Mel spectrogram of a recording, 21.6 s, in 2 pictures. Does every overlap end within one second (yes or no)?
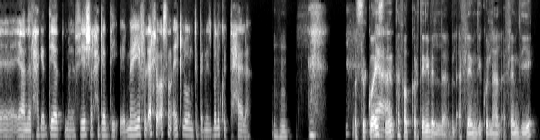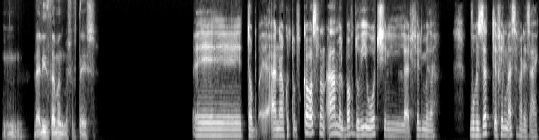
yes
